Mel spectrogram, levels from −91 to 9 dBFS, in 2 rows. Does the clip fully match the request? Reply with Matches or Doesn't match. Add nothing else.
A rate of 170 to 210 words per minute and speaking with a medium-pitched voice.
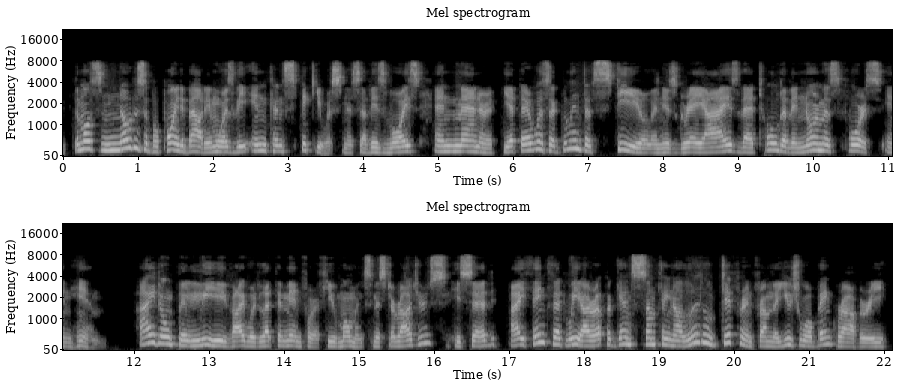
Matches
